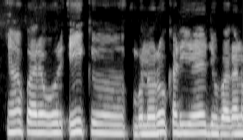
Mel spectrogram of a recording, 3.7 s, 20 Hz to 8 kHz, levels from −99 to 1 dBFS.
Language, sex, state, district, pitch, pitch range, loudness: Hindi, male, Bihar, Supaul, 190 Hz, 180-200 Hz, -16 LUFS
